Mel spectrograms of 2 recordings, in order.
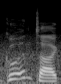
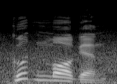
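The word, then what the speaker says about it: Guten Morgen: Gutenag. Is that how you say it? Guten Morgan. Guten Morgan. Guten Morgan. Wait a minute. What's Gutenag? Uh, that's later in the day.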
